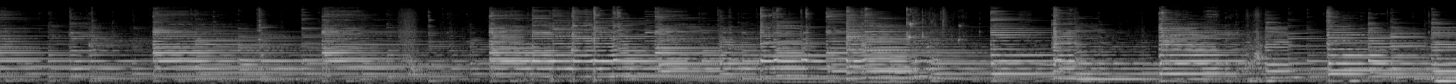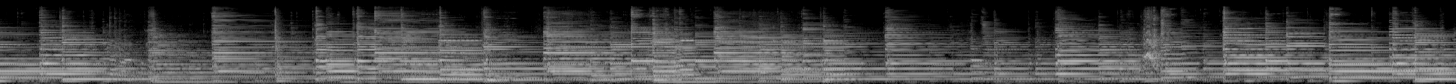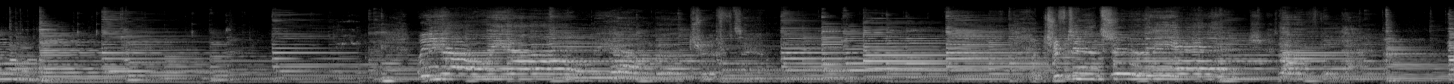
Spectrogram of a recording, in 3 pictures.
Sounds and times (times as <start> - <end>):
Strum: 0.0 - 43.6
Singing: 33.1 - 37.1, 39.4 - 43.0.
